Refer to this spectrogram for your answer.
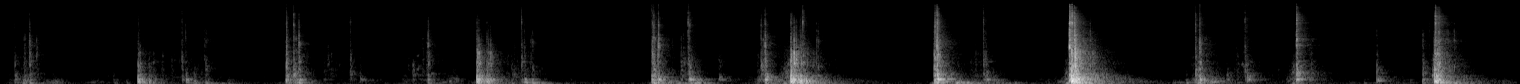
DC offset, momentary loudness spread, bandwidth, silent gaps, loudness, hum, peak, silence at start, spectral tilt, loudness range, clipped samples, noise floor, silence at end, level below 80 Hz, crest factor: under 0.1%; 25 LU; 16.5 kHz; none; -23 LUFS; none; 0 dBFS; 0.25 s; -5.5 dB/octave; 19 LU; under 0.1%; -70 dBFS; 0.6 s; -40 dBFS; 28 dB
